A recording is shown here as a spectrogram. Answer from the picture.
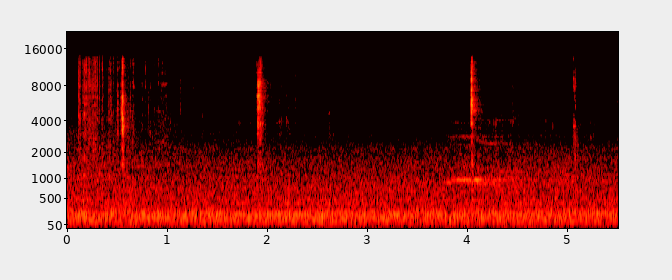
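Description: Crunchy bites and chewing of a slice of unripe green mango, with sharp crunches about half a second, two seconds and four seconds in.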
